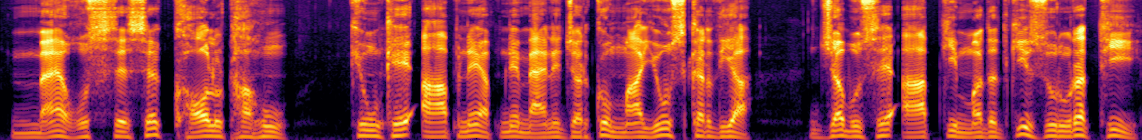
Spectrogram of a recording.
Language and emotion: Urdu, angry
